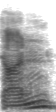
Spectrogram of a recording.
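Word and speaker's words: automne: day which is summer float done remember like ton of bricks we want to get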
